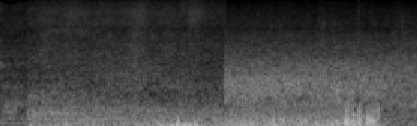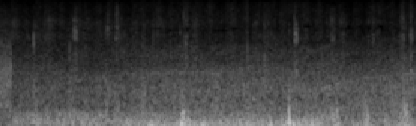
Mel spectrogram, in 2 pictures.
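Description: Outdoor city ambience: a steady low rumble with wind on the microphone, a stretch of hiss about two seconds in, and a few dull thuds.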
